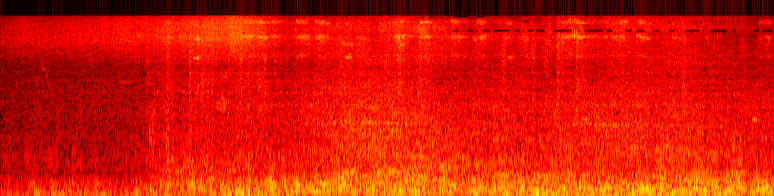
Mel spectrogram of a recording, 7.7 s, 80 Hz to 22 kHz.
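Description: DB Class 642 (Siemens Desiro Classic) diesel multiple unit approaching and passing close by, its diesel engines and wheels on the rails growing louder from about a second and a half in and staying loud as the cars go past.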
